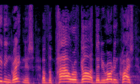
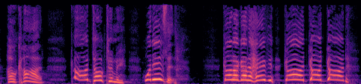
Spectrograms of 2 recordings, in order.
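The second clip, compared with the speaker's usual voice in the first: very high-pitched, acted-out weeping; 9 semitones higher than usual. Retelling praying alone in the woods at night: imitating his past crying.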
